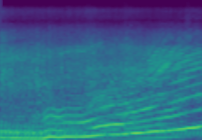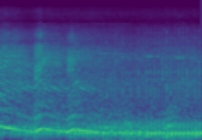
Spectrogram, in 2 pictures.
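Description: Stunt motorcycle engine running at steady revs, then revving up for about two seconds before the revs drop back and settle into a steady hold, a little higher than at the start.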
